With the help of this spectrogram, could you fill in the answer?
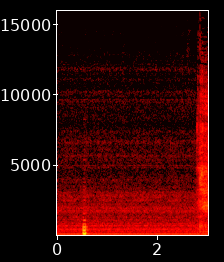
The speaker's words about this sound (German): So, ich höre schon, wie meine CD in meinem, im Laufwerk sich laut dreht.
